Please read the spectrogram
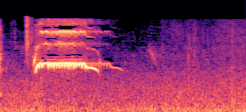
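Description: A coach's whistle blown once in a short, steady blast of just over half a second.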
